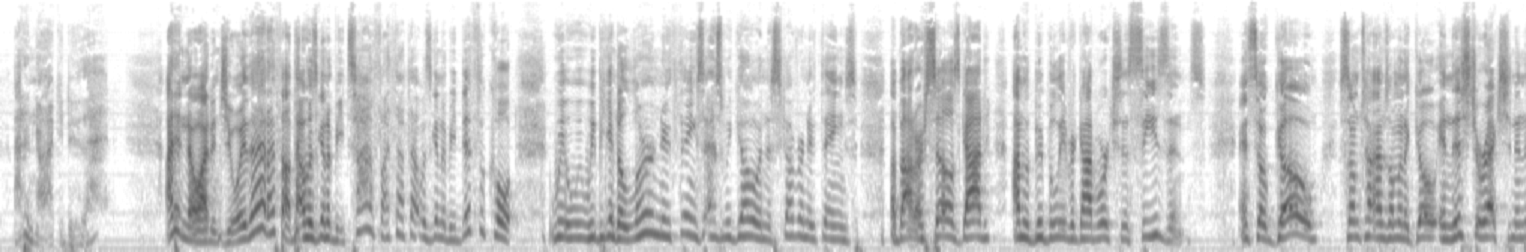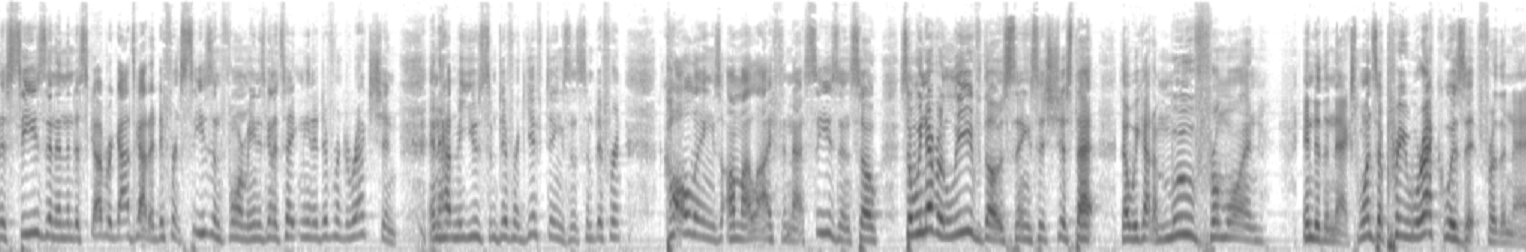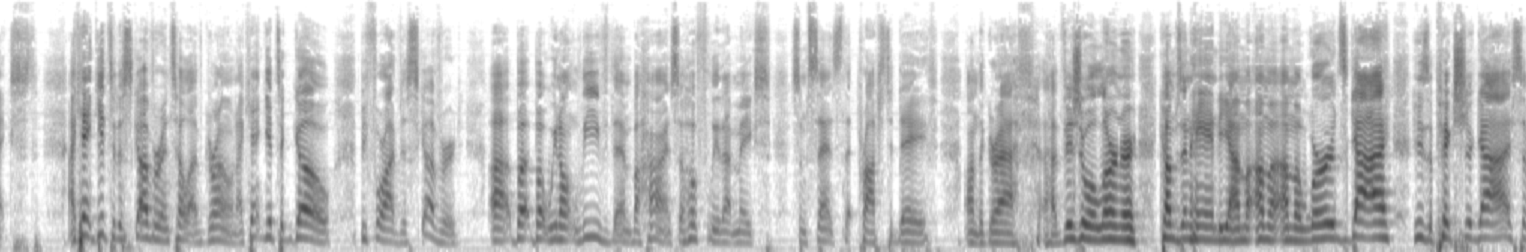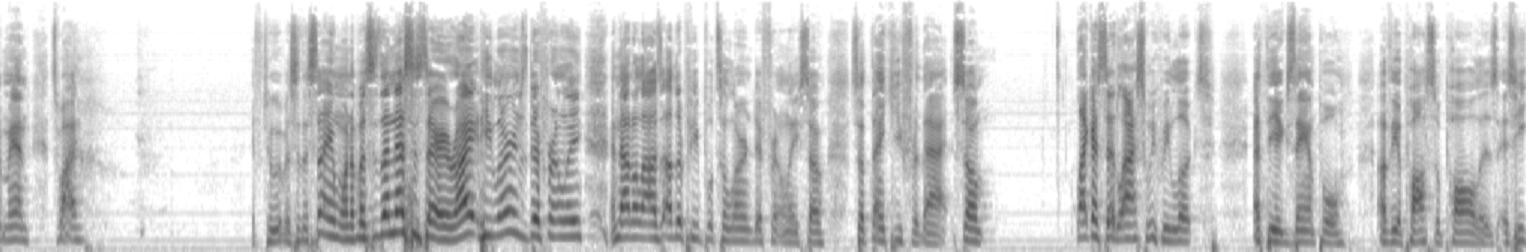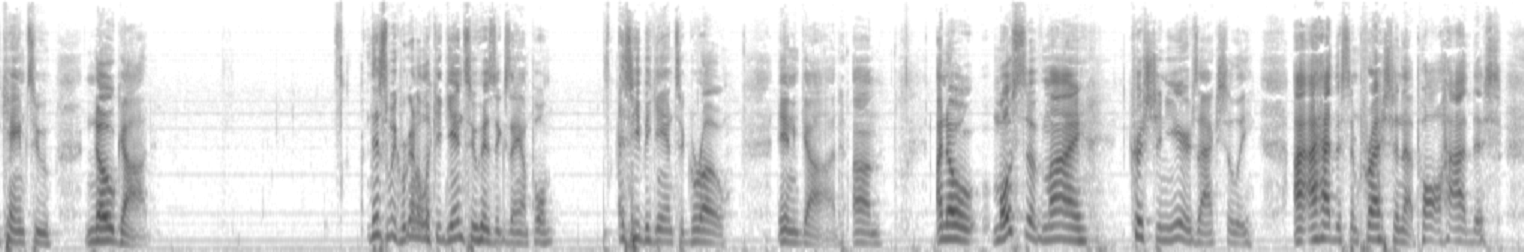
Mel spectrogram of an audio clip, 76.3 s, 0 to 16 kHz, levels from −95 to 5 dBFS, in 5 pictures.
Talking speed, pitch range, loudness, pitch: 220 wpm, 180-230 Hz, -34 LUFS, 205 Hz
